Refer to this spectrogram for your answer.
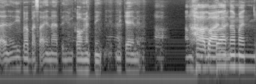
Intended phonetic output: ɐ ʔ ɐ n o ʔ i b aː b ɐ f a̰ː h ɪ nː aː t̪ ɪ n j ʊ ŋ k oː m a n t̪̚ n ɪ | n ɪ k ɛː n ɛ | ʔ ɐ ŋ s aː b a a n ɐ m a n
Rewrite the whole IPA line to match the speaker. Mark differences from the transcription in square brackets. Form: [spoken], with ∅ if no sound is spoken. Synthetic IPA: ɐ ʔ ɐ n o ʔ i b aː b ɐ [s] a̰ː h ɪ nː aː t̪ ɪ n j ʊ ŋ k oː m [ɛ] n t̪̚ n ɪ | n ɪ k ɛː n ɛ | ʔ ɐ ŋ [h] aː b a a n ɐ m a n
